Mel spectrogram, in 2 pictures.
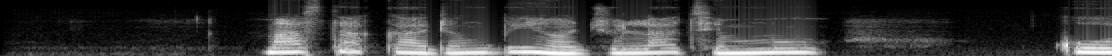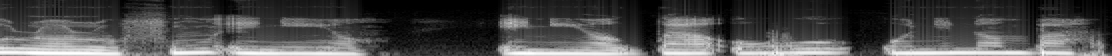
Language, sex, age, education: Yoruba, female, 15-29, tertiary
